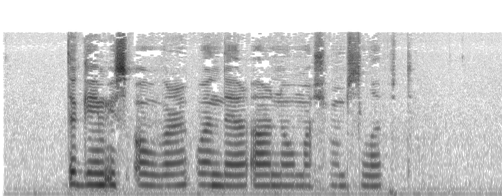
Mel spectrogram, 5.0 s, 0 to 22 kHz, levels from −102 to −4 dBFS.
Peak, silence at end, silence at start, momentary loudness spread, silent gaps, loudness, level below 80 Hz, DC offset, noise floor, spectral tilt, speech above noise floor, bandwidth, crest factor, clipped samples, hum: -4 dBFS; 0.9 s; 0.7 s; 20 LU; none; -27 LUFS; -64 dBFS; under 0.1%; -63 dBFS; -0.5 dB/octave; 34 dB; 11.5 kHz; 28 dB; under 0.1%; none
